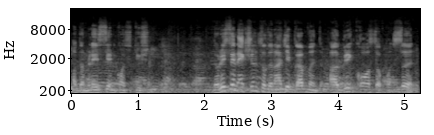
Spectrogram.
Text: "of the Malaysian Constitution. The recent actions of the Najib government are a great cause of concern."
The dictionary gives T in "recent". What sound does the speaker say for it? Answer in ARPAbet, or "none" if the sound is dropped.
T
